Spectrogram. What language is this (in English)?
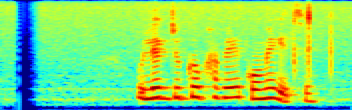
Bangla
